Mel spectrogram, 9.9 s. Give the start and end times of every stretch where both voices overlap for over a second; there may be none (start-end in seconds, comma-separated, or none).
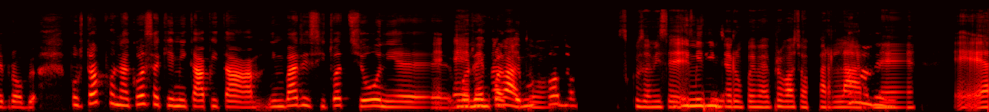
4.3-5.6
